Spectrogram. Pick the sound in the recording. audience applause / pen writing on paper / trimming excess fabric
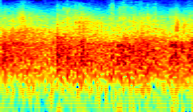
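audience applause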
